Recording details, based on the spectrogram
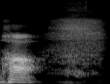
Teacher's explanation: Most important है आपके exam के लिए। हिंदी की स्पर्श घोष महाप्राण ओष्ठ व्यंजन ध्वनि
